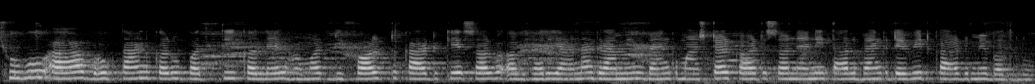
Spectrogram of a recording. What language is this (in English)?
Maithili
